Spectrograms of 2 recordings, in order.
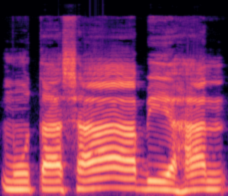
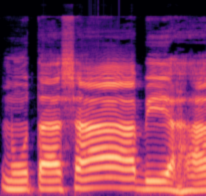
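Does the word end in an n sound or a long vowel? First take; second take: n sound; long vowel. First: The word ends with a short vowel and n. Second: The word ends with a lengthened vowel, no n. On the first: The reading continues without stopping. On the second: The reader stops at this word.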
